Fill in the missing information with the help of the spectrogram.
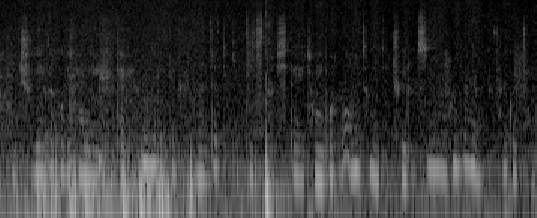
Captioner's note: translator speaking in Korean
